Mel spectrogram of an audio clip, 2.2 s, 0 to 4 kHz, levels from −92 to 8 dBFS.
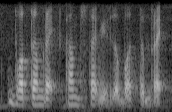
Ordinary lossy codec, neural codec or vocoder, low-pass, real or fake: Opus, 32 kbps; vocoder, 44.1 kHz, 128 mel bands every 512 samples, BigVGAN v2; 3.6 kHz; fake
